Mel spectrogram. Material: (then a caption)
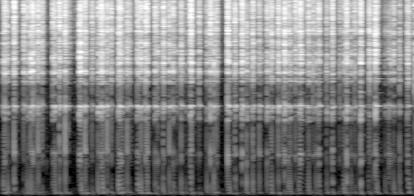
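Tin. A hollow, patterned printed tin can sits on carpet while both hands rapidly tap and scratch its sides with fingertips and nails. The result is a dense, fast run of bright, metallic clicks and scrapes with very short ring and little low end.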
